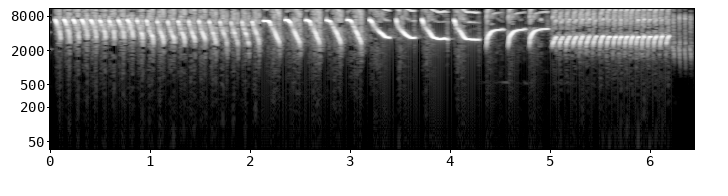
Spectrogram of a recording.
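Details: Canary song for teaching young birds: a rapid high trill slowing into falling sweeps, then looped swooping whistles, ending with a fast rolling lower trill.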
